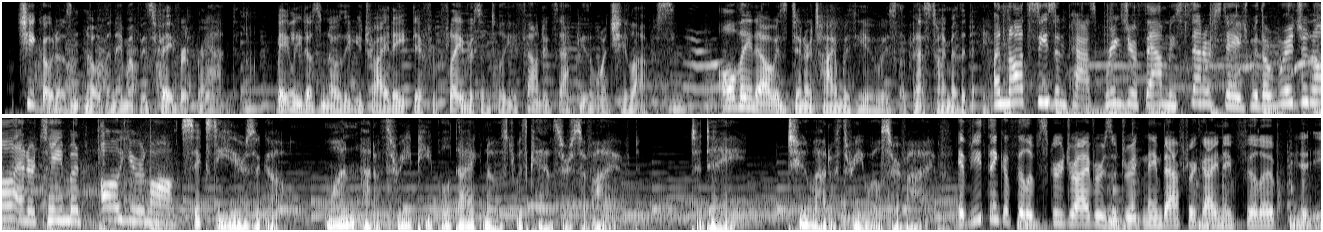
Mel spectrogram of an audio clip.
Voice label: COMMERCIAL, Commercial Demo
